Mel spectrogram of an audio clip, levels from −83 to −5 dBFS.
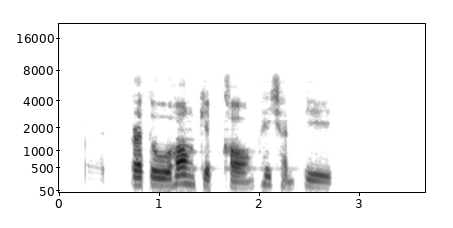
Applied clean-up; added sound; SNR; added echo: neural mask model DeepFilterNet 3.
